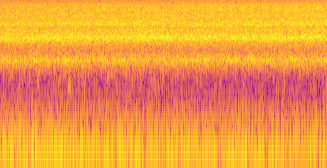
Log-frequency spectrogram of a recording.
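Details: Cicadas singing a loud, unbroken, steady buzzing drone that is high and hissing and stays level in pitch and volume throughout, with no other clear sounds.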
